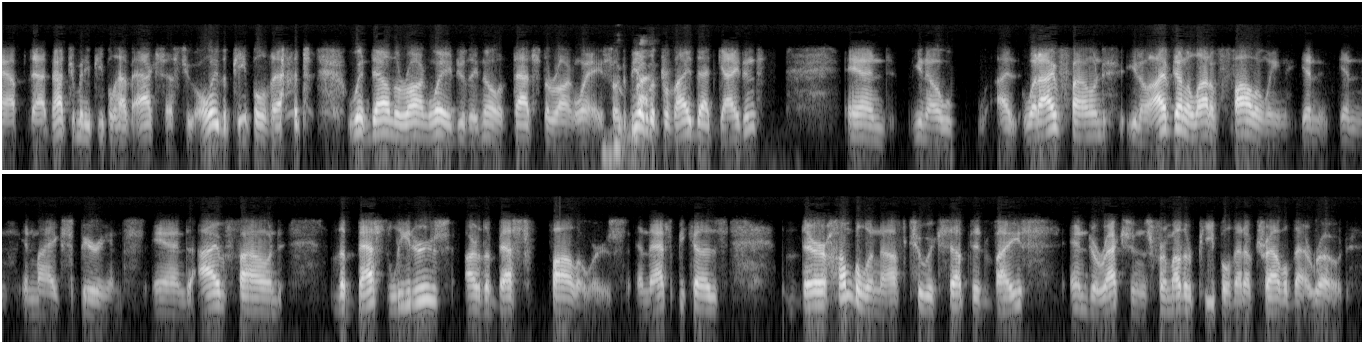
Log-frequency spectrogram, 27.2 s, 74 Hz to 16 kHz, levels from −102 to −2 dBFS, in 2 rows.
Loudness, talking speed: -23 LUFS, 175 wpm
